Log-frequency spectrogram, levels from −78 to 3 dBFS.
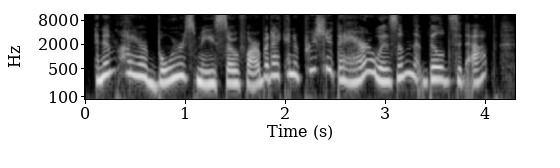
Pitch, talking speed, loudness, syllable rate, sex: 290 Hz, 225 wpm, -16 LUFS, 6.0 syllables/s, female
